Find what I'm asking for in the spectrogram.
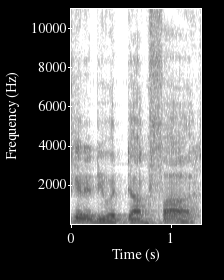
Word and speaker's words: pho: I like the way you say it, pho. – So I think that's the correct pronunciation.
